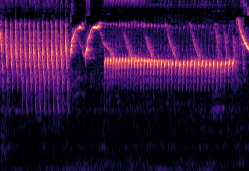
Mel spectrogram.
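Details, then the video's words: Canary (kenari AF), a hard-singing gerek-style bird, opens with a fast high rattling trill, gives a couple of upward sweeps, then holds a long steady whistled tone overlaid with repeated falling slurs. "Kenari AF gerek gacor gela gelo"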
